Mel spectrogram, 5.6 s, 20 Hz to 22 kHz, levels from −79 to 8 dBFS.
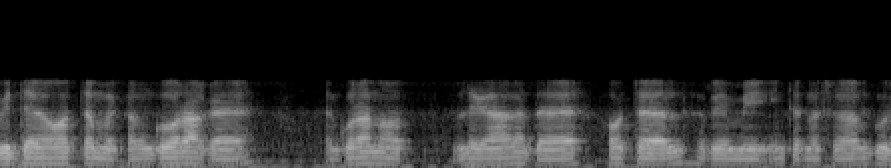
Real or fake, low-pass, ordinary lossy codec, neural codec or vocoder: real; 3.6 kHz; Opus, 16 kbps; none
